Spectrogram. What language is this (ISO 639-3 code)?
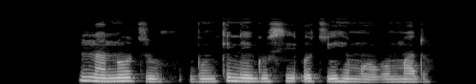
ibo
